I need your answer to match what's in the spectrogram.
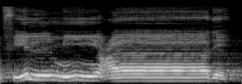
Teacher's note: فی المیعاد می میں یا مدہ ہے، 1 الف کے برابر کھینچیں گے اور عین میں کھڑا زبر ہے. اگر یہاں پر وقف کریں گے تو دال کا زیر سکون سے بدل جائے گا تو مد عارض وقفی ہوگا اور دال میں قلقلہ ہوگا. اور اگر یہاں پر وقف نہیں کریں گے تو دال میں قلقلہ بھی نہیں ہوگا اور مد عارض وقفی بھی نہیں ہوگا.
